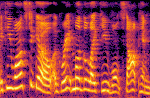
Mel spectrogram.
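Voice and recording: The speaker uses a put-on character voice, high in pitch and growling. The pace is moderate.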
